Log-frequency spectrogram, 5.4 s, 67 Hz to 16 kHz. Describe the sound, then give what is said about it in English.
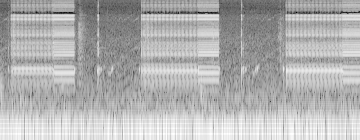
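Electronic beeping in three long, loud bursts of about a second each, bright and harmonic-rich, separated by short gaps with faint chirps, over a steady low hum. “Beeping sound example 1.”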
